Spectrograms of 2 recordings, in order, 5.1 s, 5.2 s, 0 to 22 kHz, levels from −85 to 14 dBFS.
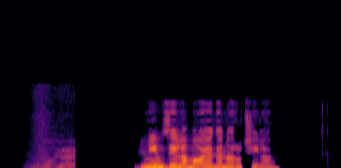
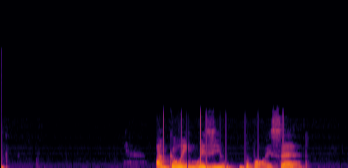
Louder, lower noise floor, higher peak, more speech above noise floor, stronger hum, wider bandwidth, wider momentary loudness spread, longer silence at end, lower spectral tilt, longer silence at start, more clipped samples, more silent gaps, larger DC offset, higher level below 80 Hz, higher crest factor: about the same, -18 LUFS vs -18 LUFS; second, -46 dBFS vs -69 dBFS; about the same, -2 dBFS vs -4 dBFS; second, 28 dB vs 51 dB; neither; first, 9.2 kHz vs 7.2 kHz; first, 23 LU vs 11 LU; first, 0.95 s vs 0.7 s; second, -5.5 dB/octave vs -9 dB/octave; first, 0.7 s vs 0.05 s; neither; first, 1.32-1.66 s, 1.80-2.01 s vs none; neither; second, -68 dBFS vs -42 dBFS; about the same, 20 dB vs 18 dB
